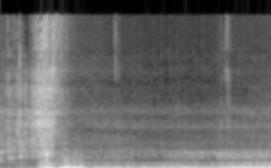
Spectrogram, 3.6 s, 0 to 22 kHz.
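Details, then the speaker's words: 2000 Chevrolet K3500, 7.4L 454 big-block gas V8, 147,000 miles, started via remote start after fuel pump kicks on: quick catch, then deep, even, mean growl settling into steady idle, no knocks or misses; healthy start. "nice mean growl it's got the uh big block 454"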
